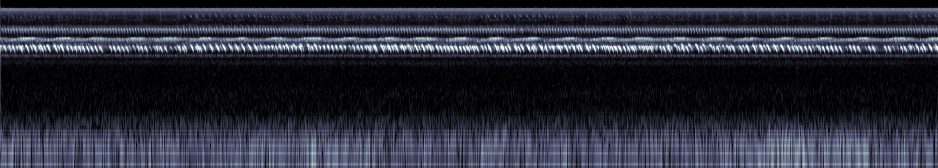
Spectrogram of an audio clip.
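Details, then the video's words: A chorus of field insects in a buckwheat field in Orai-dong, Jeju City, South Korea, with steady high trilling, fast repeated pulses and constant ringing overtones filling every second, and no wind or voices. "제주 메밀밭의 풀벌레 소리"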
